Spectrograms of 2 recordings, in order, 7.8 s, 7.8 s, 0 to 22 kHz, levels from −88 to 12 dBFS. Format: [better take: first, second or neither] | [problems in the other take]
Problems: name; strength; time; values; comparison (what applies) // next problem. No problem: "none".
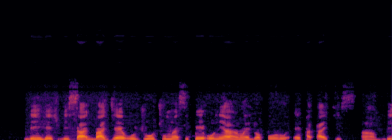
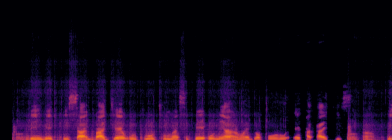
first | noise reduction (neural mask model RNNoise)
